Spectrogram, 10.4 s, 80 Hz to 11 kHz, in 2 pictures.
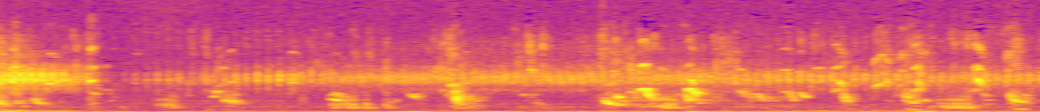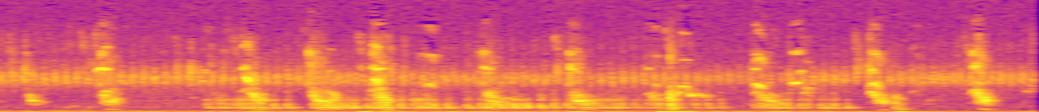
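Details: Male sharp-tailed grouse courting on a lek in central North Dakota in April 2021, a few minutes before sunrise, heard from a blind: many overlapping clucks, short yelps and cooing notes in a busy chorus over a steady high thin tone and low rumble.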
